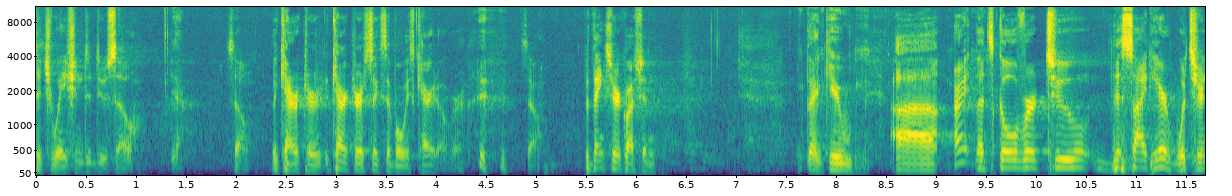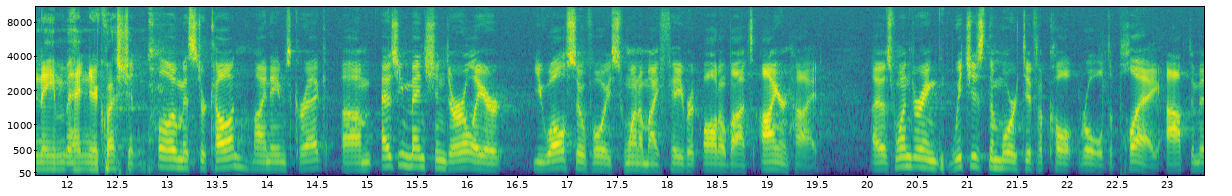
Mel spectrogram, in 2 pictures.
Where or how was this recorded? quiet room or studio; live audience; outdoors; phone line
live audience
